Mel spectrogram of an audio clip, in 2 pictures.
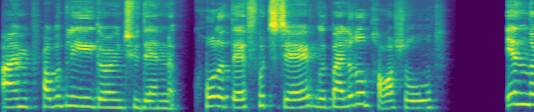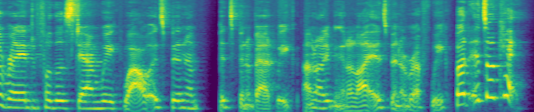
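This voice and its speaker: Chatty woman streamer, fairly high voice. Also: expressive, fairly quick, darkish tone, soft background music. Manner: chatty, reads viewer questions aloud and answers them; upbeat sign-off, friendly to viewers. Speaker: day-trading live streamer. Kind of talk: casual live-stream chat while trading.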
